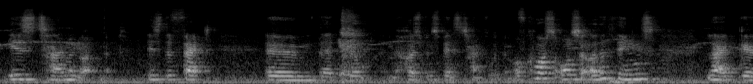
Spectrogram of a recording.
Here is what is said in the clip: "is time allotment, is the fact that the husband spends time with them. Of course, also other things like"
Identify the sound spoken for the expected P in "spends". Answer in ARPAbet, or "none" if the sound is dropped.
B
